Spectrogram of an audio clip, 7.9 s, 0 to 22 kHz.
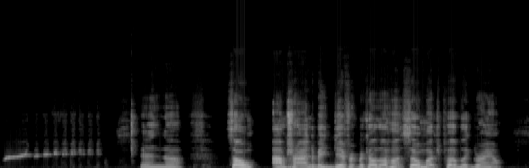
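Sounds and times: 
hawk call device blown by a turkey hunter, rising whistle and chirpy peeps: 0.0s - 1.6s
speech: 2.1s - 7.6s.

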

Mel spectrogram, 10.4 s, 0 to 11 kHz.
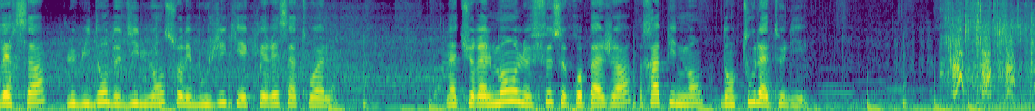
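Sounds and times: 
speech: 0.0s - 3.5s, 4.4s - 8.2s
dog barking: 9.4s - 10.3s.

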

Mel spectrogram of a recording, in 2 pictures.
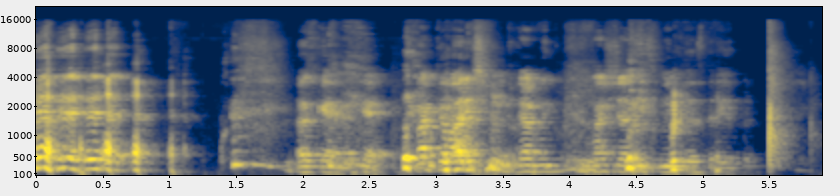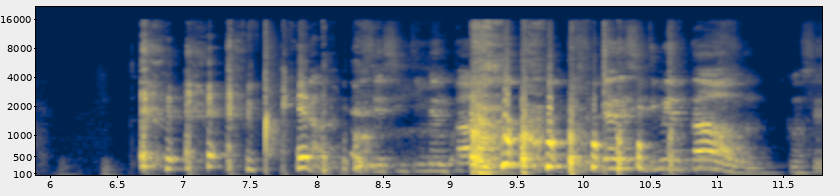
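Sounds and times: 
speech: 0.0s - 0.9s, 2.8s - 5.3s
laughter: 0.0s - 5.3s, 6.8s - 10.8s
person coughing: 3.3s - 5.0s, 6.7s - 10.8s.

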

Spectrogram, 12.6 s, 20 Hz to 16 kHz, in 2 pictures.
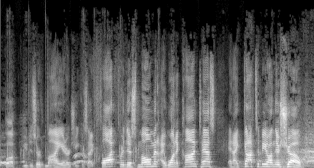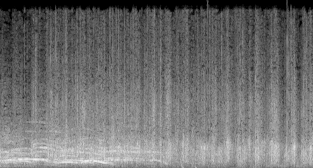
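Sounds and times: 
people whooping and cheering: 0.0s - 0.6s, 1.4s - 2.5s, 5.9s - 10.2s
live show audience applause: 0.0s - 2.8s, 5.8s - 12.5s
speech: 0.1s - 6.3s.

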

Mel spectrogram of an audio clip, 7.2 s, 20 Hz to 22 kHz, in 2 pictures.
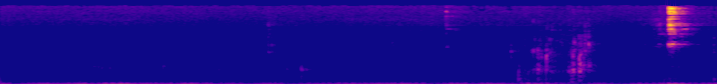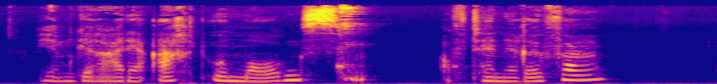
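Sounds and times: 
low steady hum: 0.0s - 7.1s
sipping and slurping from a cup in Tenerife: 2.5s - 3.7s
speech: 3.8s - 6.7s.

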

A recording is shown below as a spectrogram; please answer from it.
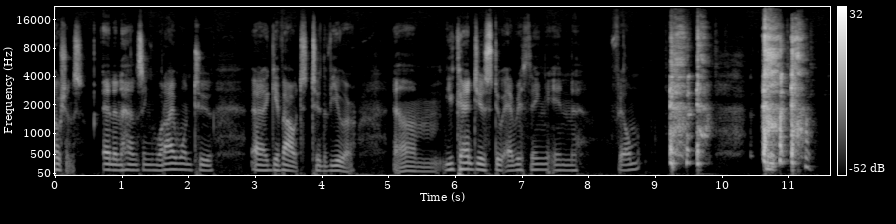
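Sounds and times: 
speech: 0.0s - 9.3s, 10.7s - 11.4s
person coughing harsh raspy bursts: 9.2s - 10.0s, 10.6s - 11.4s.

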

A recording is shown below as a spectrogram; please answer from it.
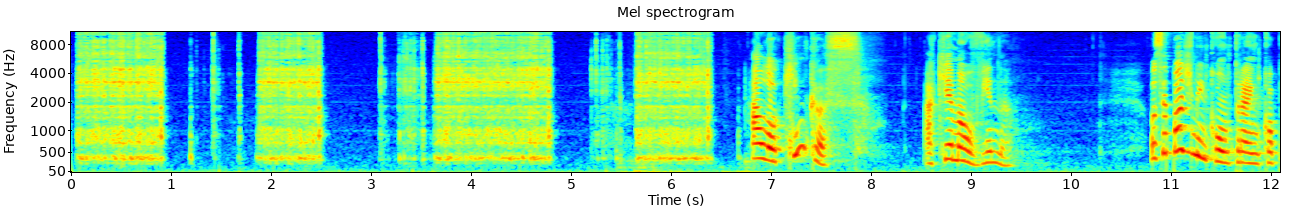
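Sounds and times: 
telephone dial whirring: 0.0s - 6.8s
speech: 6.8s - 7.7s, 8.6s - 9.5s, 11.0s - 12.0s.

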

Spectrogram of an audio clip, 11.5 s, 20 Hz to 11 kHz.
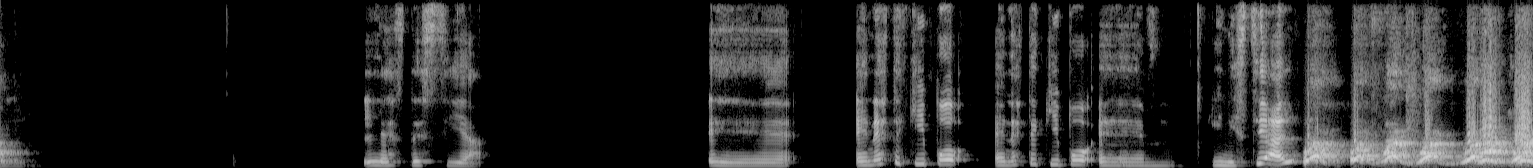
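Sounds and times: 
dogs barking loudly at night as neighbours pass: 0.0s - 0.3s, 9.7s - 11.4s
speech: 2.7s - 3.7s, 5.3s - 11.4s.

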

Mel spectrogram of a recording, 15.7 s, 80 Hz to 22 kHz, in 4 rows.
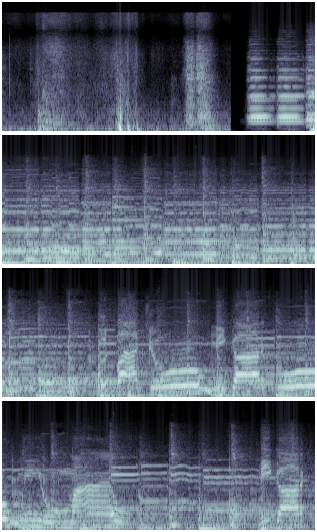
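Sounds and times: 
door creaking open: 2.2s - 2.8s
bright band with steady rhythm playing: 3.1s - 15.6s.

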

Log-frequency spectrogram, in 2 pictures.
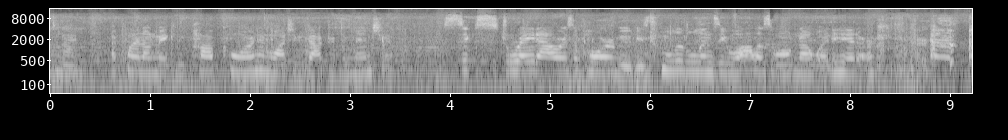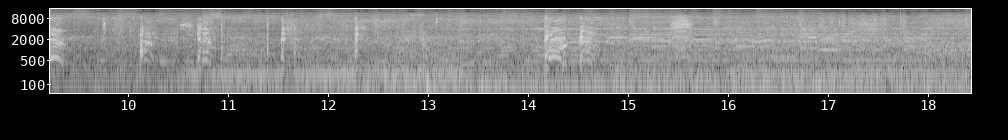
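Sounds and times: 
steady low hum: 0.0s - 18.4s
speech: 0.6s - 9.4s
person coughing harshly and clearing throat: 8.3s - 9.5s, 10.1s - 12.5s, 14.2s - 14.8s.

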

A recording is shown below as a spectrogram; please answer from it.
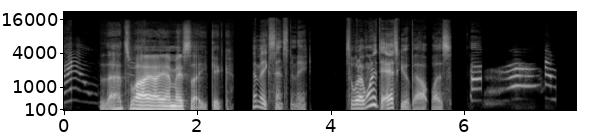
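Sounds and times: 
pet cat meowing while eating sandalwood: 0.0s - 0.5s, 6.1s - 7.5s
speech: 0.6s - 5.9s.

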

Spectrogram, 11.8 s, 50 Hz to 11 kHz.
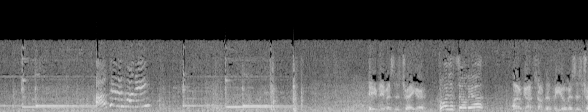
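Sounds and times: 
doorbell ringing: 0.0s - 2.0s, 3.7s - 6.0s
constant hiss of noise: 0.0s - 11.7s
speech: 7.8s - 11.7s.

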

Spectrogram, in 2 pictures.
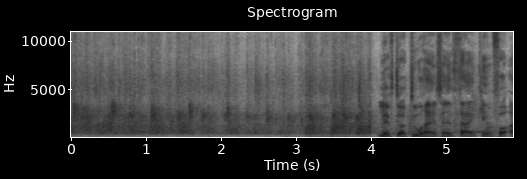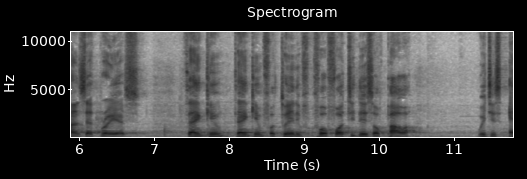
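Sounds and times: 
crowd applauding as a clap offering to the Lord: 0.0s - 5.2s
speech: 4.1s - 10.5s, 11.3s - 11.7s.

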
